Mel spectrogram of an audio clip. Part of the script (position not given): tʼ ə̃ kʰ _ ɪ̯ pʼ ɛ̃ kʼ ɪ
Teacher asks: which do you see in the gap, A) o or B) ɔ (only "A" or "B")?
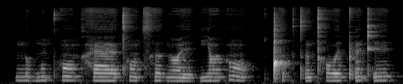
B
